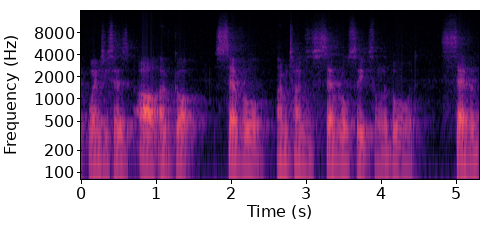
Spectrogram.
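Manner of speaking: ordinary delivery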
